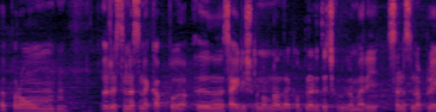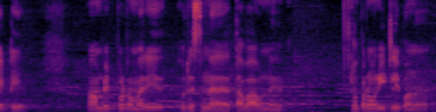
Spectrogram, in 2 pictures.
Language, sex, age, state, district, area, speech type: Tamil, male, 18-30, Tamil Nadu, Nagapattinam, urban, spontaneous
